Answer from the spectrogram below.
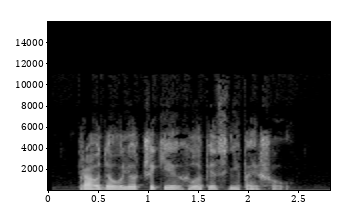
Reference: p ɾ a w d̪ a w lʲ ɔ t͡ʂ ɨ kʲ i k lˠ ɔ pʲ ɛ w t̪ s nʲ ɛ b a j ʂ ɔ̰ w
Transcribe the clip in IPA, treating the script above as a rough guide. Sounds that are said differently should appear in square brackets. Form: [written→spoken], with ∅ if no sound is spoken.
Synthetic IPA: p ɾ a w d̪ [a→ɐ] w lʲ ɔ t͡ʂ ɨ kʲ i [k→x] lˠ ɔ pʲ ɛ [w→∅] t̪ s nʲ ɛ [b→p] a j ʂ ɔ̰ w

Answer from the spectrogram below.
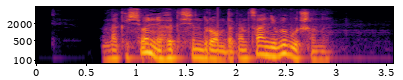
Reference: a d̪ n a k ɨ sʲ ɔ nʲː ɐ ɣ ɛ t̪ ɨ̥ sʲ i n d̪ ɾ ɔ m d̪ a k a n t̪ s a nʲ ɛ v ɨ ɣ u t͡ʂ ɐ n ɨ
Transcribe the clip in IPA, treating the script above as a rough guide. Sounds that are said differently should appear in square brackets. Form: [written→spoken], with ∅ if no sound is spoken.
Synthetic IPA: a d̪ n a k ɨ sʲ ɔ nʲː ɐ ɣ ɛ t̪ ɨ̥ sʲ i n d̪ ɾ ɔ m d̪ [a→ɐ] k a n t̪ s a nʲ ɛ v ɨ [ɣ→v] u t͡ʂ ɐ n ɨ

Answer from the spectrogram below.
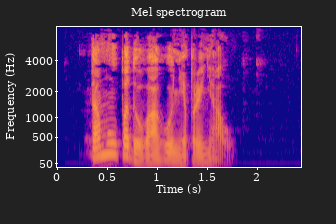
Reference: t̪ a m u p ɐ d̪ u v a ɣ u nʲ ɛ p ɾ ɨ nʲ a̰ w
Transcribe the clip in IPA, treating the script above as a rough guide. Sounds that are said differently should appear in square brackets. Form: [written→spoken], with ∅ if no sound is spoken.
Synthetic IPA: t̪ a m u p ɐ d̪ u v a ɣ u nʲ ɛ p ɾ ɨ nʲ a̰ w

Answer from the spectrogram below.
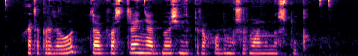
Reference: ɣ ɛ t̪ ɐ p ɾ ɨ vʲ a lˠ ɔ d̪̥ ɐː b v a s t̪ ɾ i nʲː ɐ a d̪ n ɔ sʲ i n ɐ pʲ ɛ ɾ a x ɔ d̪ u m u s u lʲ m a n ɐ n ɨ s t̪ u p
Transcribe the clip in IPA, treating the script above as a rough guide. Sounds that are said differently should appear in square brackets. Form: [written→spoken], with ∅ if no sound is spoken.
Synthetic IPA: ɣ ɛ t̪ ɐ p ɾ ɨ vʲ a lˠ ɔ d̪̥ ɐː b v a s t̪ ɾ [i→ɛ] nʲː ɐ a d̪ n ɔ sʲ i n ɐ pʲ ɛ ɾ a x ɔ d̪ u m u s u lʲ m a n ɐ n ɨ s t̪ u p

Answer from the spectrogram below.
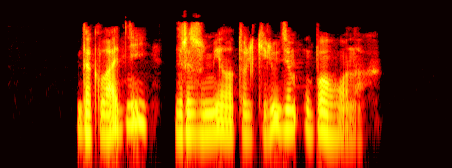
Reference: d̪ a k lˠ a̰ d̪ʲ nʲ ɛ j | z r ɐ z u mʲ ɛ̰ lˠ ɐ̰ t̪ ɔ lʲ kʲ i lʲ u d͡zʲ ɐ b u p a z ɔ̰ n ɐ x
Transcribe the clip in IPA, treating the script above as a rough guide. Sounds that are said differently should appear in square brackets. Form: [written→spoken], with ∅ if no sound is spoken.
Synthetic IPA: d̪ a k lˠ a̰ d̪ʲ nʲ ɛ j | z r ɐ z u mʲ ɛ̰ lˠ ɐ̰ t̪ ɔ lʲ kʲ i lʲ u d͡zʲ ɐ [b→m] u p a [z→ɣ] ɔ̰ n ɐ x

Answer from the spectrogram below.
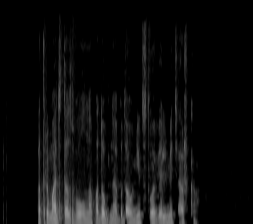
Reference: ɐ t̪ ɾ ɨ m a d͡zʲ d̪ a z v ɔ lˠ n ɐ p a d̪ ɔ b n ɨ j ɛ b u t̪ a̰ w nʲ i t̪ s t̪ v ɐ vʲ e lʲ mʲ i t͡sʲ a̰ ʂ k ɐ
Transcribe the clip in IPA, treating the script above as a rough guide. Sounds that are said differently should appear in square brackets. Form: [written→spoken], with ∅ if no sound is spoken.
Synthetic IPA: ɐ t̪ ɾ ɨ m a d͡zʲ d̪ a z v ɔ lˠ n ɐ p a d̪ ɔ b n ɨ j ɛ b u [t̪→d̪] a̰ w nʲ i t̪ s t̪ v ɐ vʲ e lʲ mʲ i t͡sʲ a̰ ʂ k ɐ

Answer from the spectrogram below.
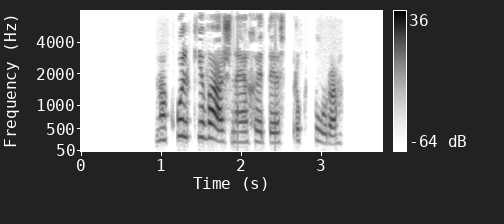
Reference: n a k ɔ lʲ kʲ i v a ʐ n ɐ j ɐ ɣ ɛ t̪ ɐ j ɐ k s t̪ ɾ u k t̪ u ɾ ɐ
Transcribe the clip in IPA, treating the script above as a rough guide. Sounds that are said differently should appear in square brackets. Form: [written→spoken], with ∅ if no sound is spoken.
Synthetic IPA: n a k ɔ lʲ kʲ i v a ʐ n ɐ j ɐ ɣ ɛ t̪ ɐ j ɐ [k→∅] s t̪ ɾ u k t̪ u ɾ ɐ

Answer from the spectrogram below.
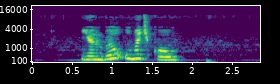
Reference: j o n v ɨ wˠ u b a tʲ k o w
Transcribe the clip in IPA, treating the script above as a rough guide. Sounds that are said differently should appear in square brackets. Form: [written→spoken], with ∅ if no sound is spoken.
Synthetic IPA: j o n [v→b] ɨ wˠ u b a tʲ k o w

